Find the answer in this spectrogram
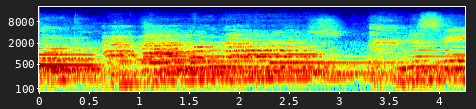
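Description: Several young girls singing a song together in Slovak, with held notes, accompanied by a strummed acoustic guitar.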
